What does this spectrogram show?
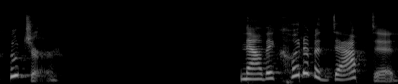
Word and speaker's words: Couture: my name is pronounced Couture not many of you who thinks my name is pronounced coocher you're all correct so my ancestors on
